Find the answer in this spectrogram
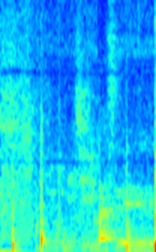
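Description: Hand drum (djembe-style goblet drum) played slowly: the low ring of a deep bass stroke fades away through the first part, then four light, sharp taps, with the next deep stroke landing right at the end.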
